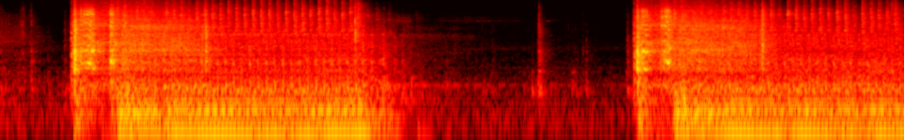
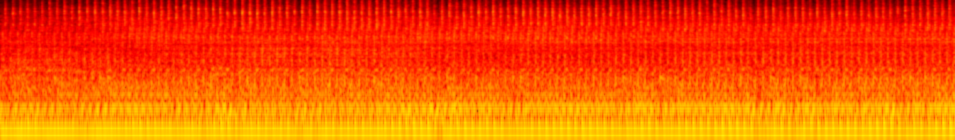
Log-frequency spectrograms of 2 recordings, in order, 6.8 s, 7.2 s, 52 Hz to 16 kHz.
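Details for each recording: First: 2003 Polaris Sportsman 600 ATV after cleaning and greasing parts: catches instantly, smooth steady idle, shuts down, restarts cleanly; runs fine, though a cracked exhaust Y-pipe leak was found afterwards. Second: 2003 Polaris Sportsman 600 ATV idling just after the starter fix: sharp rapid ticking in the exhaust note, with air felt at the head pipe from a cracked Y-pipe, which may be contributing to it not warming up well.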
